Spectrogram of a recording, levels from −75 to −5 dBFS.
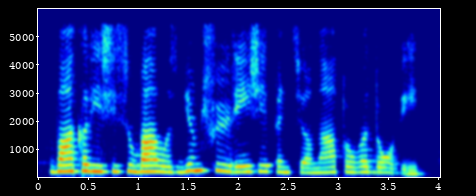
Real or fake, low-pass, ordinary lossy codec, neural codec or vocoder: fake; 5.4 kHz; MP3, 48 kbps; codec, 16 kHz, 1 kbps, X-Codec, HuBERT features, trained on balanced general audio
